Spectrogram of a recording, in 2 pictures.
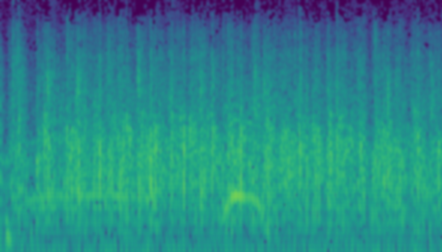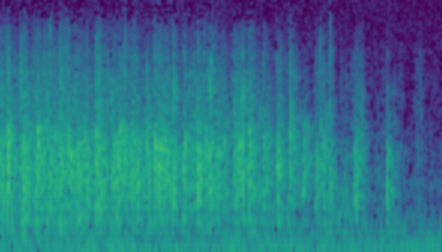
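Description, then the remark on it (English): A steady round of applause from an audience at an author reading, welcoming the first reader, author Akhil Sharma; dense overlapping claps sustained for several seconds before thinning out and fading toward the end. “So let's give a warm round of applause for our first reader, who is, who did I say?”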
